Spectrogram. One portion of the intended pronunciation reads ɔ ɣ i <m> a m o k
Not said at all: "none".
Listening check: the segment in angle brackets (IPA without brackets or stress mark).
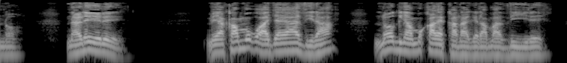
ɲ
